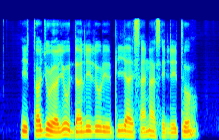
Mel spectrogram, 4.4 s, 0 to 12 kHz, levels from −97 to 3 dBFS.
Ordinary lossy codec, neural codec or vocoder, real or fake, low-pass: none; codec, 16 kHz, 2 kbps, X-Codec, HuBERT features, trained on balanced general audio; fake; 7.2 kHz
